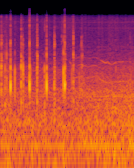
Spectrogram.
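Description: A quick, irregular run of about ten sharp clicks or taps over roughly the first second, thinning out after that.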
